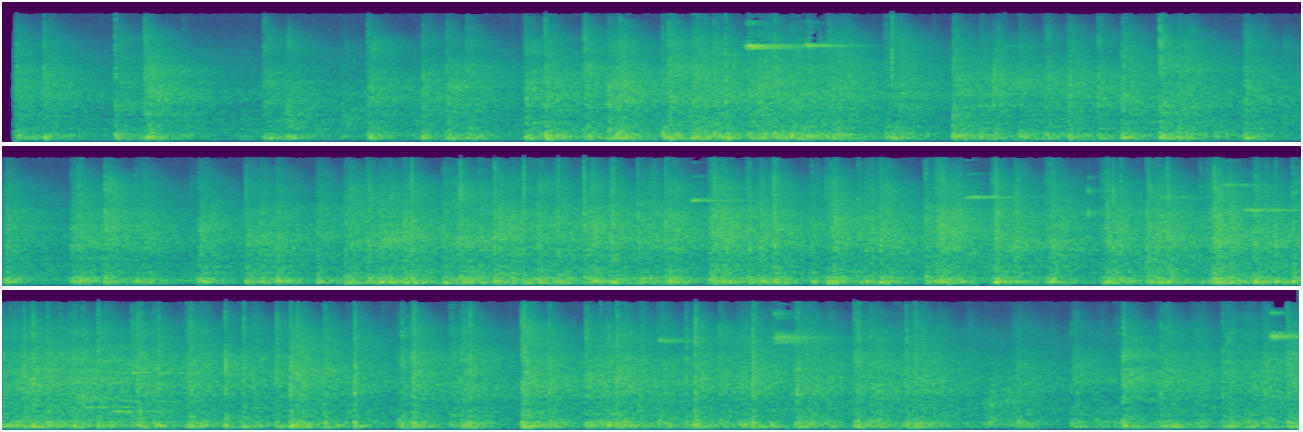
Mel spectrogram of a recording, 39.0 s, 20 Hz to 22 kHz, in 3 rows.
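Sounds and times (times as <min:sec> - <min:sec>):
basketballs dribbling on hard court: 0:00.2 - 0:38.9
short high squeaks: 0:07.4 - 0:08.4, 0:19.9 - 0:20.1.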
